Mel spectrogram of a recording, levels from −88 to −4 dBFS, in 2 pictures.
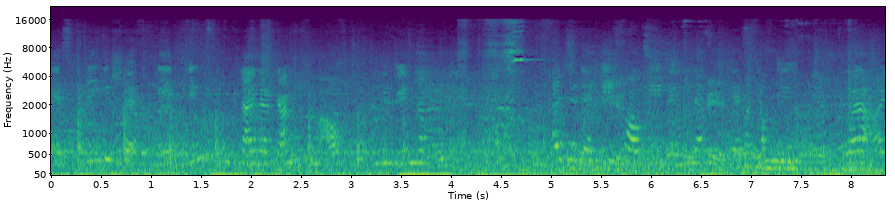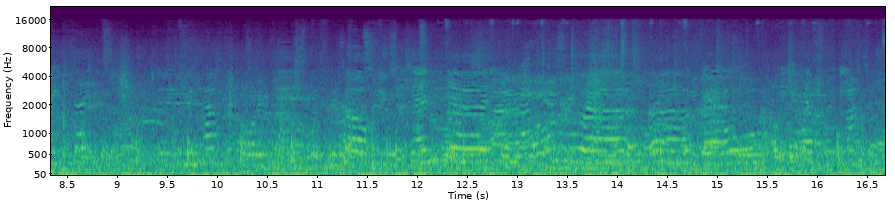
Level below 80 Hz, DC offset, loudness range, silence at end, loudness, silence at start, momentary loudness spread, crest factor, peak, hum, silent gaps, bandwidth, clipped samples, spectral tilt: -30 dBFS; under 0.1%; 4 LU; 0 s; -24 LUFS; 0 s; 5 LU; 16 dB; -6 dBFS; none; none; 16 kHz; under 0.1%; -5.5 dB/octave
